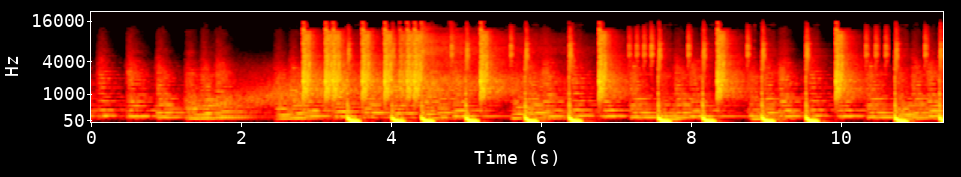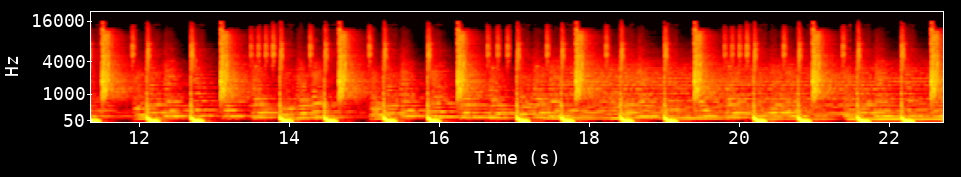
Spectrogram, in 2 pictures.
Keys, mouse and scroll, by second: 3.0 8, 3.5 Return, 4.9 click, 5.2 right click, 6.0 click, 6.6-7.3 scroll up 1, 7.3-9.8 scroll down 1, 9.8 click, 16.7 right click, 17.6 click, 18.3 right click, 19.2 click, 20.0-21.7 scroll up 1, 21.7-22.7 drag.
